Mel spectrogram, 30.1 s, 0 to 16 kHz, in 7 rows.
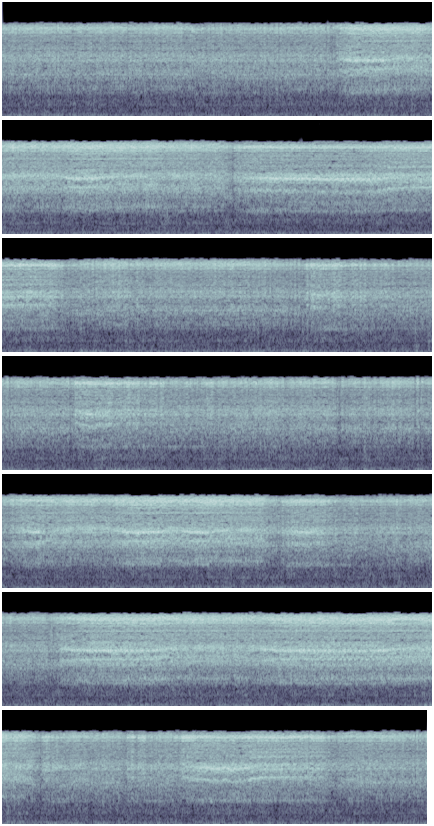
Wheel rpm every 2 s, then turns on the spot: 240, 230, 230, 220, 230, 230, 230, 230, 230, 220, 230, 220, 220, 220, 230.
none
